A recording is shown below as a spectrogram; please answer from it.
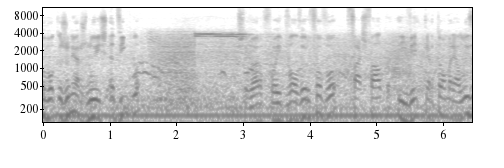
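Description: Faint match-broadcast commentary: a man's voice talking quietly over a steady low hum, with a brief high-pitched steady tone a little after two seconds in.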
